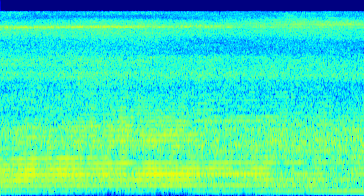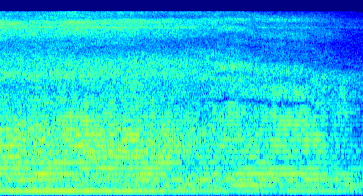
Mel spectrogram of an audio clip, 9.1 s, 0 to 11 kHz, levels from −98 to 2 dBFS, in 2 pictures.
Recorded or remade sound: recorded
